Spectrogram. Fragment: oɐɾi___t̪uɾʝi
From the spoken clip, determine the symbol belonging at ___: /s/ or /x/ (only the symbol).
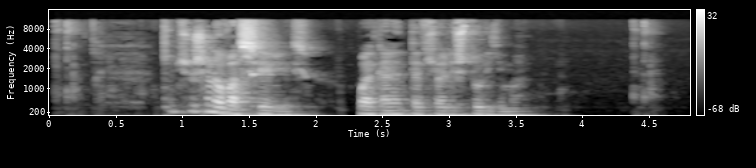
s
